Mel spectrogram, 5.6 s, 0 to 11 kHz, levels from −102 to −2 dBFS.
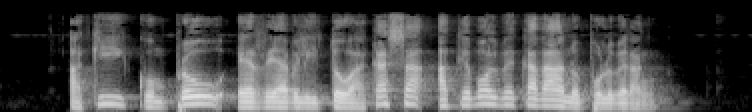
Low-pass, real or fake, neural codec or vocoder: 7.2 kHz; real; none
